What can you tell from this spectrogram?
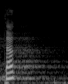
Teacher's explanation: huruf kaf selain syiddah dari segi suara kuat ya, tertahan ketika kita tekan terhadap makhrajnya, tak, juga punya sifat hanas dari segi angin, yaitu keluar angin.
